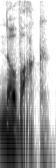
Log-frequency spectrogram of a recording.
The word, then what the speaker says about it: Nowak: I should pronounce it in a Polish way. Nowak.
